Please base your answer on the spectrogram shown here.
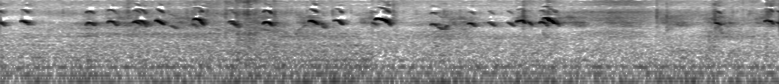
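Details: Baby chicks peeping while eating raisins: a flock of high, short, slightly rising peeps, overlapping and irregular, about one a second or faster, over a low steady background hum.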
